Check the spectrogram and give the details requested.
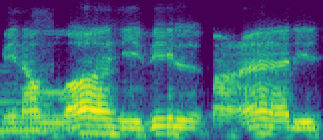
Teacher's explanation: Hinya jangan diseret. Hinya 1.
